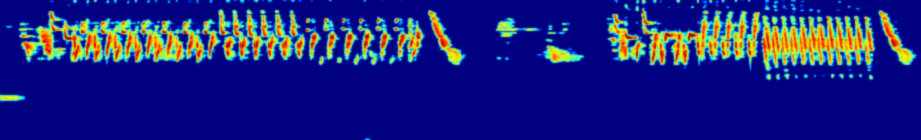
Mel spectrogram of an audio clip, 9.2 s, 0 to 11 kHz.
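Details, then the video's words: European goldfinch singing an Algerian-style training song, recorded in 2015: dense, rapid twittering phrases of high, tinkling notes and trills, a short pause with a few scattered notes, then a fresh burst with a buzzy rattling trill; a brief tone at the very start. "Chardonneret Chant Algerien 2015 , chant de dressage"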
